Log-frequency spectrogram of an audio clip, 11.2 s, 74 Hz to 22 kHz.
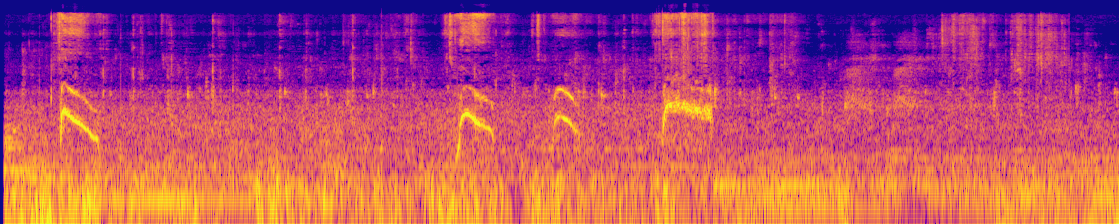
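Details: A Douglas squirrel (Tamiasciurus douglasii) gives a few short, arched chirps, rising then falling, over a low background rumble; recorded 20 July 2025, one of its various chirping/barking sounds.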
